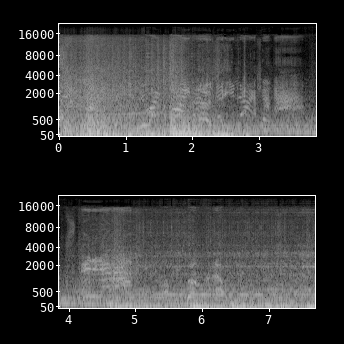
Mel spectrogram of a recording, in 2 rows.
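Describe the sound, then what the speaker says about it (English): Dense battle noise from Warhammer 40,000: Dawn of War III, with grenade blasts and rattling gunfire layered continuously over mechanical game effects, loud and busy throughout. "Use some of the shoot boys' grenades to make this fight even less even."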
